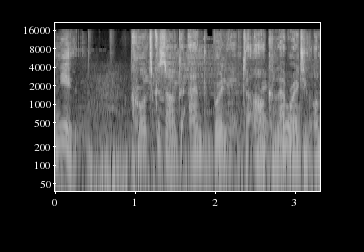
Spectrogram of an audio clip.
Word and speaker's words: Kurzgesagt: Kurzgesagt. That's how you say it, I think. – Kurzgesagt.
